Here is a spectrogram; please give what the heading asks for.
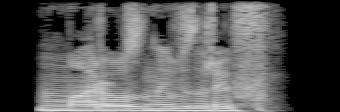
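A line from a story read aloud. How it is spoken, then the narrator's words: Dry reply. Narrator (Russian): Сухо ответил герцог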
